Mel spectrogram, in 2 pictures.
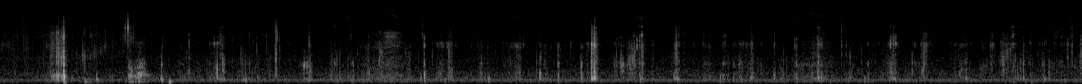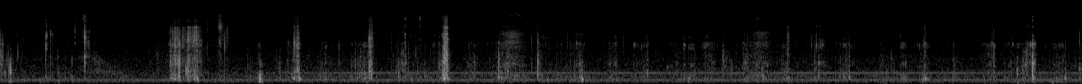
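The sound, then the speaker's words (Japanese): Soft biting and chewing of a thick futomaki sushi roll eaten whole, many small crunchy clicks and moist mashing sounds at a quiet, uneven rhythm, with no talking. “目を閉じて願い事を思い浮かべながら太巻きを丸かぶりして食べきればいいはずです。では、いただきます。”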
